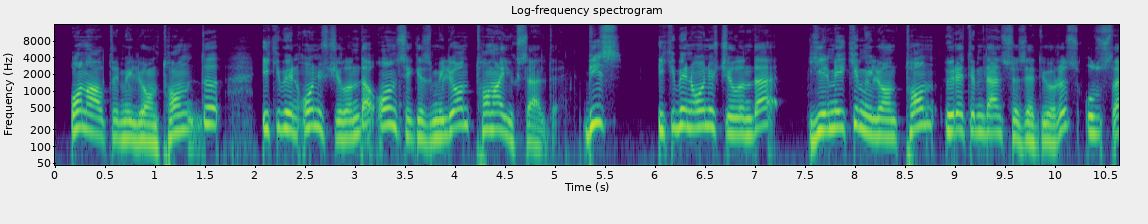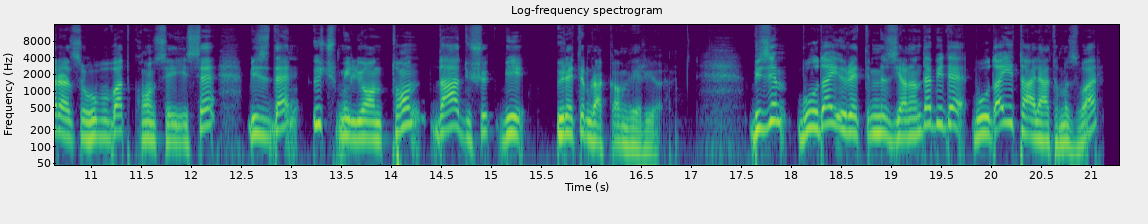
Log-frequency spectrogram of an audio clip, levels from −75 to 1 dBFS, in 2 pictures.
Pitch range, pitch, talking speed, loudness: 140-205 Hz, 170 Hz, 115 wpm, -17 LUFS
